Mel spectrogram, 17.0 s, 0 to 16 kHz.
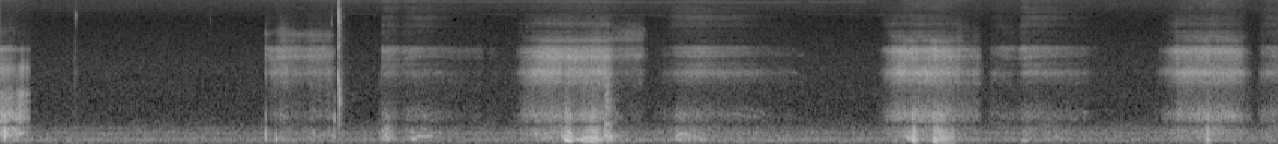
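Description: Snorting, rattling snores with a whistly edge, about 14 breaths a minute, from a sleeping small dog; snoring from a narrow upper airway.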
